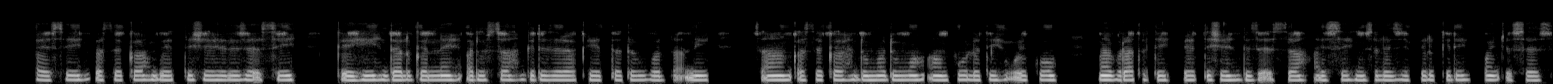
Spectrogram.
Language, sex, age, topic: Gamo, male, 18-24, government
